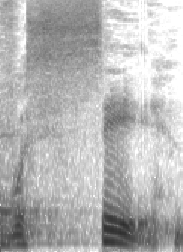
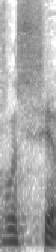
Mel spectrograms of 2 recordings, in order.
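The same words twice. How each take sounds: First: It is said with a marked, special intonation. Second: It is said with ordinary, everyday intonation. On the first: It addresses the unconscious mind within the person. "é a entonação que muda ... É o você" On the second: It addresses the conscious person normally. "quando eu falo com ele, eu falo você"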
